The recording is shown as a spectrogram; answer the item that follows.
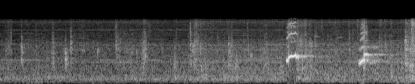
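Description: Two large Lab-mix dogs wrestling on a wooden deck, scuffling and clicking, then a dog gives two loud, high-pitched yelps near the end, under a second apart.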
